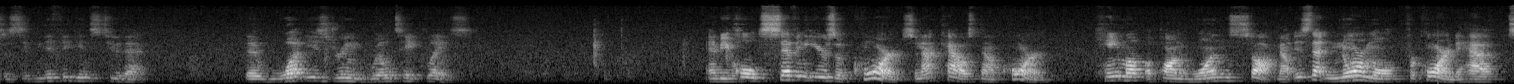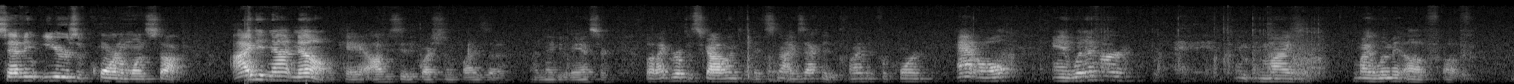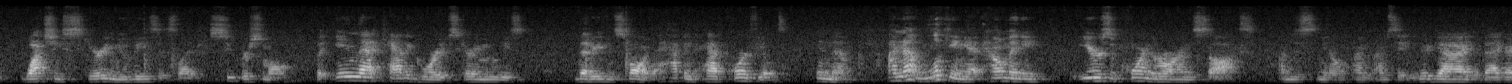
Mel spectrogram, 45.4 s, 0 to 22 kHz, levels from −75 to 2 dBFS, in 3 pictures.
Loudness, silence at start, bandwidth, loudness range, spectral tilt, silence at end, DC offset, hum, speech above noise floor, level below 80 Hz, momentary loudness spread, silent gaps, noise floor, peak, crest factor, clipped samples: -21 LUFS; 0 s; 17.5 kHz; 10 LU; -2 dB/octave; 0 s; under 0.1%; none; 24 dB; -76 dBFS; 20 LU; none; -45 dBFS; 0 dBFS; 22 dB; under 0.1%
